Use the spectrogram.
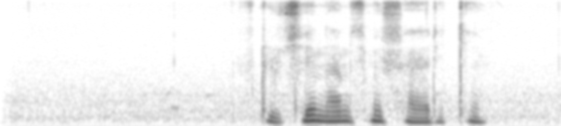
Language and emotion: Russian, neutral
